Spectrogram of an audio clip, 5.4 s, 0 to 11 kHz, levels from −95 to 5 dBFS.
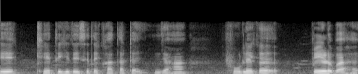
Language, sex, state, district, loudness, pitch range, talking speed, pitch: Bhojpuri, female, Uttar Pradesh, Gorakhpur, -19 LUFS, 175-200 Hz, 135 wpm, 190 Hz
